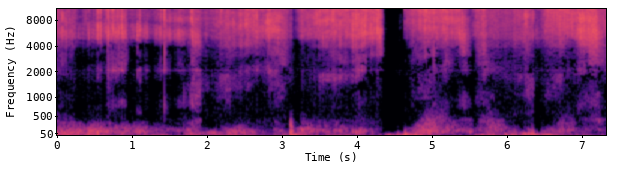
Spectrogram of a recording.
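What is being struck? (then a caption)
Salt block. Long nails scratch fast over the top of a large, flat, solid Himalayan salt slab. The result is a dense, continuous, bright, hissy rasp with a soft low rumble beneath it, broken only by a brief silent pause near the middle.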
